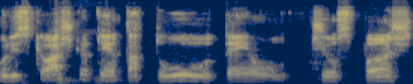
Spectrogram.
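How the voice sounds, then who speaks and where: A man with a São Paulo accent at a fairly quick pace, recorded dry and close with no echo. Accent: São Paulo Portuguese (paulistano). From Brazil, São Paulo (East Zone). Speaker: professional body piercer. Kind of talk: casual interview chat.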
